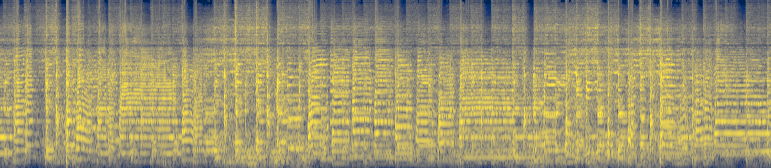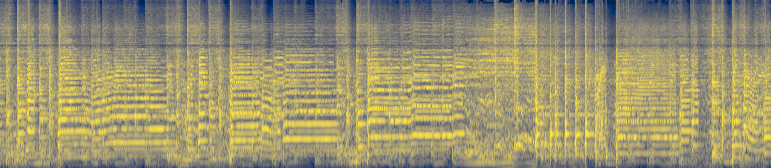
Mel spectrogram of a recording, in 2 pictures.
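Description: Live ska band playing an instrumental tune, led by a horn section of trombone and saxophones over drums.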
